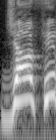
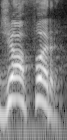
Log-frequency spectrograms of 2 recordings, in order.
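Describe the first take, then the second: First: The second syllable has an 'i' vowel. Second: The second syllable has an 'a' vowel. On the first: The speaker calls it wrong. "जाफिर नाम नहीं है" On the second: The speaker calls it right. "जीम पे भी जबर है, फे पे भी जबर है"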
